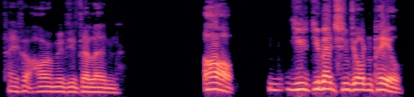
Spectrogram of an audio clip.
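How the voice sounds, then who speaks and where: A British man chats casually as an interview guest. He is jokey and self-deprecating, often circling before he lands on an answer, in a medium-pitched voice with a dry sound. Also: expressive, fairly quick, darkish tone, no echo. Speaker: guest author.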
